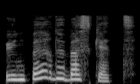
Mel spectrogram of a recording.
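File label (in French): "une paire de baskets", French; vocabulaire; le lexique des vacances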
